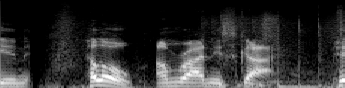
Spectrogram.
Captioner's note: air swooshing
